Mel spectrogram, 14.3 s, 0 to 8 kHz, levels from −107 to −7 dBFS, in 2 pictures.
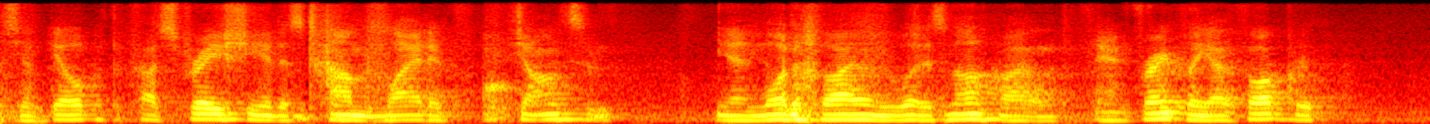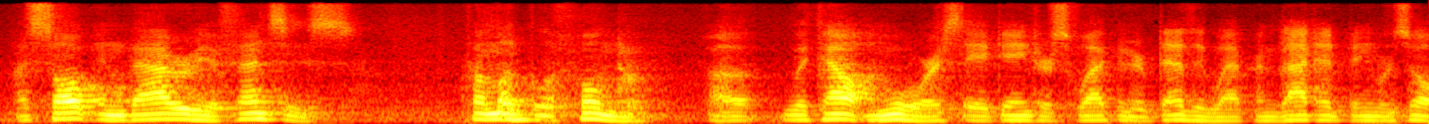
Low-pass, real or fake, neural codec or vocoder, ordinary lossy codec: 7.2 kHz; fake; codec, 16 kHz, 0.5 kbps, FunCodec, trained on Chinese and English, 25 frames a second; AAC, 32 kbps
